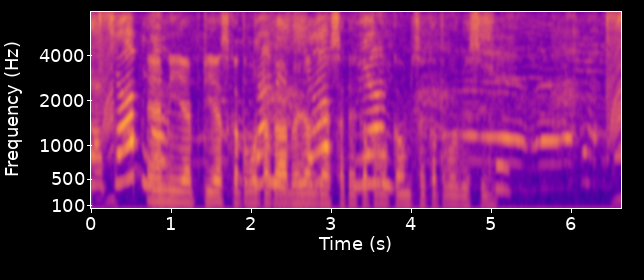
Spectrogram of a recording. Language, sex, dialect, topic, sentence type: Maithili, male, Bajjika, banking, statement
